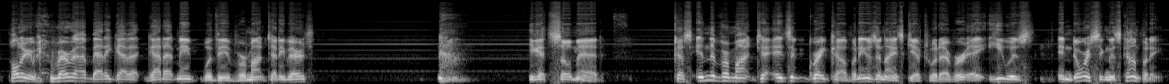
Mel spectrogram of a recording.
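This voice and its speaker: A man's voice: mid-range voice, brisk, no room sound. A middle-aged man hosting a radio talk show, telling jokey stories in casual banter with his co-hosts. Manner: animated storytelling, jokey.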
